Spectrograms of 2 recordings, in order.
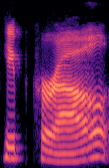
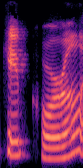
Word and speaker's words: Cape Coral: Um, and I just played in Cape Corral, uh, or Cape Coral. I say it wrong. Cape Coral, and they had like a a goth Valentine's night there.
